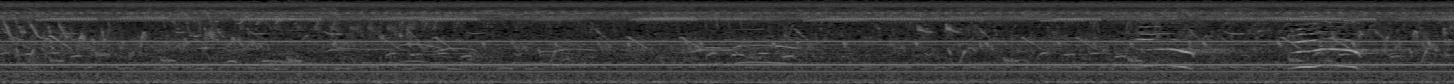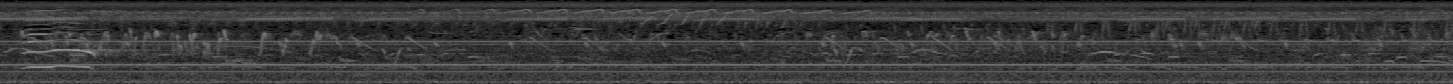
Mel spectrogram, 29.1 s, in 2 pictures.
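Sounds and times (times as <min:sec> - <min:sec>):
birds chirping and calling: 0:00.0 - 0:04.8, 0:11.2 - 0:17.9
pulsing high buzz: 0:00.0 - 0:29.0
loud arching bird calls: 0:11.2 - 0:17.8.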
